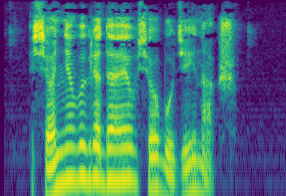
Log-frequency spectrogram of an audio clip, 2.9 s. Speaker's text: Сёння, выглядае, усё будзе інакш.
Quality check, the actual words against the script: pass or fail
pass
